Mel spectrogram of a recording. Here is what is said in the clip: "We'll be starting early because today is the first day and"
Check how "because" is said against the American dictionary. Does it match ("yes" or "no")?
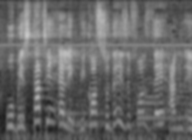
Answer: no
